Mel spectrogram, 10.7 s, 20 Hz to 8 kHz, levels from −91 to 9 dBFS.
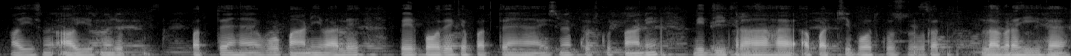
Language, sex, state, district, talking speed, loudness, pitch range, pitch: Hindi, male, Bihar, Begusarai, 155 wpm, -29 LUFS, 100-110 Hz, 105 Hz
